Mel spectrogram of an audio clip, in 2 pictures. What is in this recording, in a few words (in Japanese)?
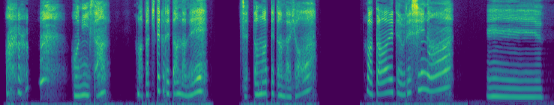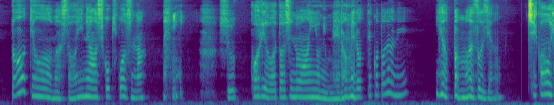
添い寝足コキコース, ASMR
